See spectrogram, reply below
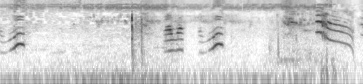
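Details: Parrot making short rising harmonic notes and one long falling squawk near the end, spaced irregularly across a few seconds over steady low background hum.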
